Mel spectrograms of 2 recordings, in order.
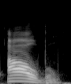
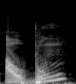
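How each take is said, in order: First: Álbum with ÁL strong, then falling; stress on first syllable. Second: Album said al-BUM, rising on BUM; stress on final syllable. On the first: Teacher shows the difference, stress on ÁL. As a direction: hit the ÁL of álbum, drop -bum. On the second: Teacher shows the difference, stress on BUM. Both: Shown as a demonstration. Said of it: "olha a diferença".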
